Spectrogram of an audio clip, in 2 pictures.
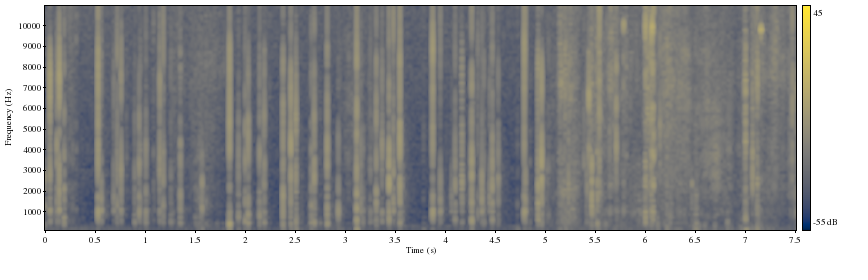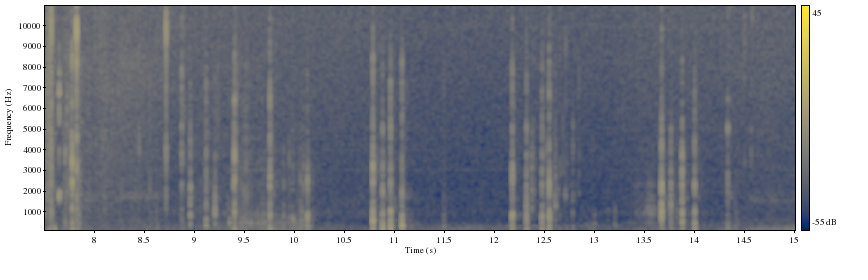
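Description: An iridescent, holographic quilted vinyl cosmetic bag with a metal zipper is turned in the hands while long nails tap and scratch its surface. Quick clusters of sharp, dry clicks mix with scratchy, crinkly rustles over a faint low hum.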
